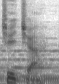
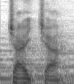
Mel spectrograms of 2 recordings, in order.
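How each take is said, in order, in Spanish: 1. La primera vocal es un sonido 'ee' simple. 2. La primera vocal es un sonido 'ai'.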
